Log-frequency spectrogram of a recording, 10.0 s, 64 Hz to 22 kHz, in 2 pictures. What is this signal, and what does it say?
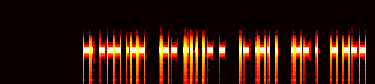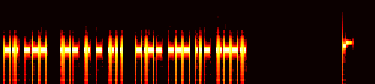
Morse code, heard as a keyed tone, about 44 wpm, 700 Hz. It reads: NOW WHAT ARE WE TO DO WITH YOU?
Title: Sentences from Top 100 Words 45wpm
